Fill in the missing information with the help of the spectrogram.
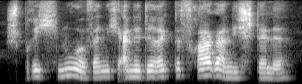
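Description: A woman voicing a calm, commanding male partner who speaks quietly and teasingly. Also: on the low side, unhurried, lightly acted.

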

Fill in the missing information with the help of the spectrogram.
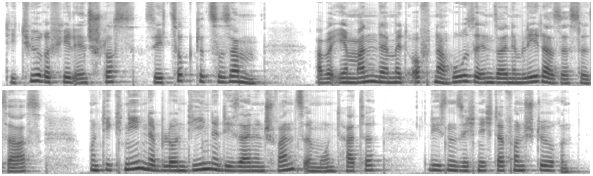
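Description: A woman narrating an audiobook story in an even, measured way. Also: fairly low pitch.

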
